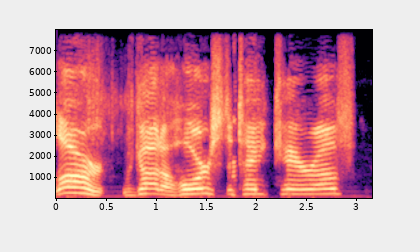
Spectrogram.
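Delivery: calling out, projected. Narrating a scene where a woman serving drinks yells out a side door, yelling out. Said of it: "she yells out".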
